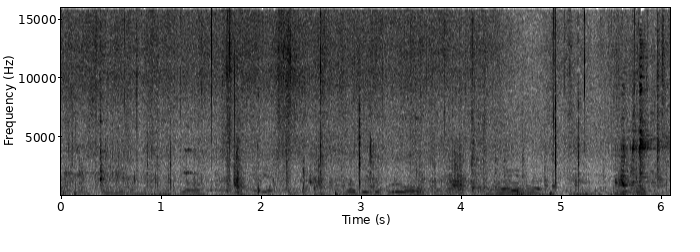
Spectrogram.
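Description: An old wooden cart being shifted by hand, with scattered knocks and clatter from its boards and frame, and low, brief voices of the men working it.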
